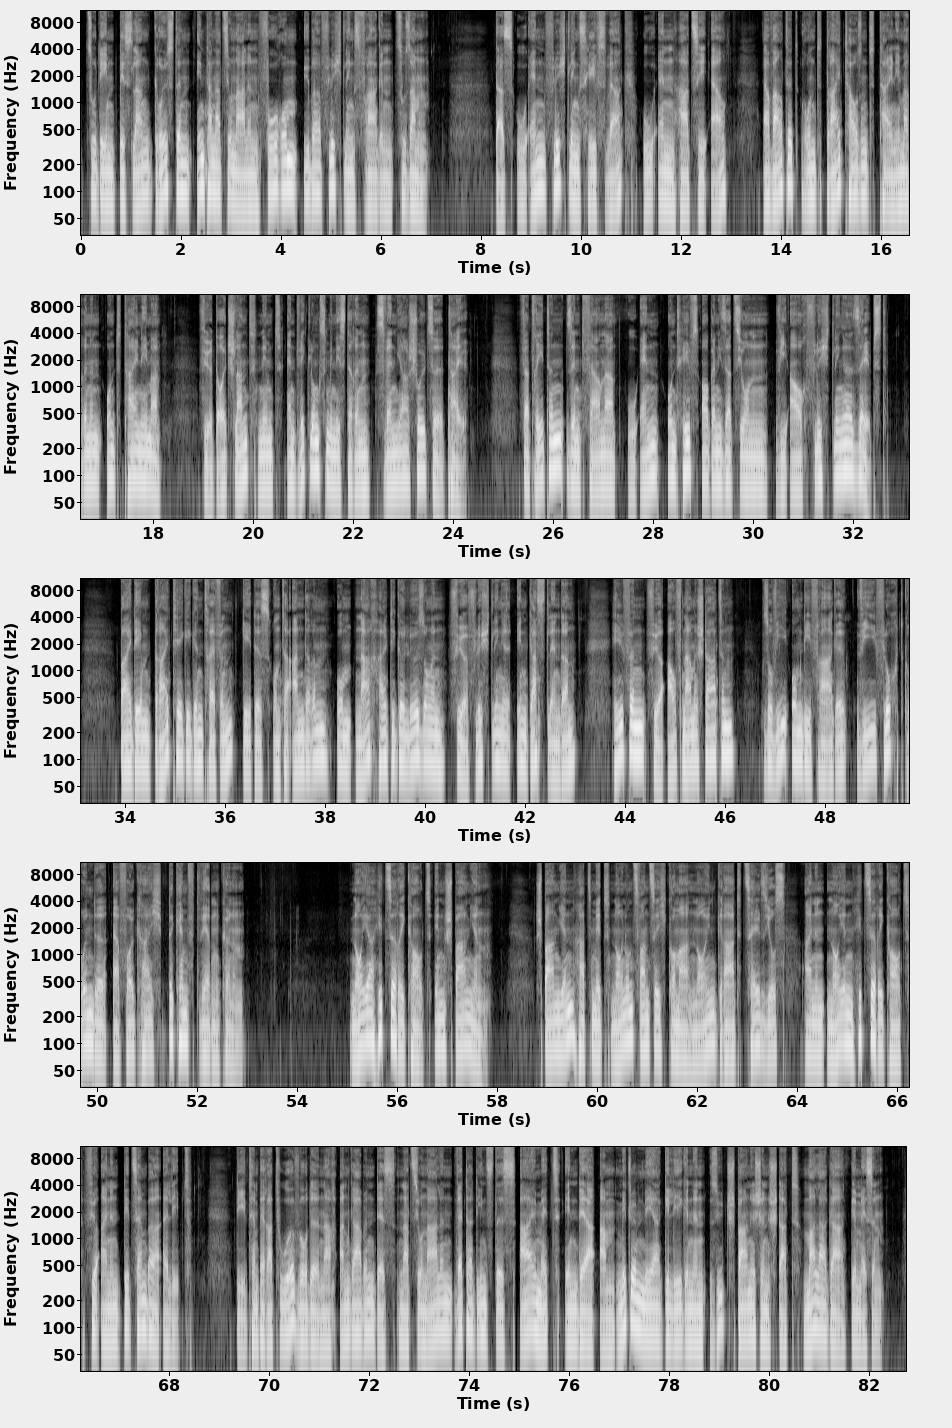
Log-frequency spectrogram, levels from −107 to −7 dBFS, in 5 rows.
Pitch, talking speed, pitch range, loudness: 85 Hz, 70 wpm, 80-100 Hz, -24 LUFS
